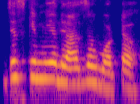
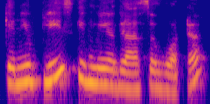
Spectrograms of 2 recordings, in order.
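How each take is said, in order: First: Quick, curt order with no please; just tell them to hand it over; blunt demand. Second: Gentle ask, rising on please; polite request. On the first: Teacher demos the rude request to the class, curt and quick. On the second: Teacher demos the polite request to the class, gently. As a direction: ask nicely, leaning on please. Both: Shown as a demonstration. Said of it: "Which one is polite".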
